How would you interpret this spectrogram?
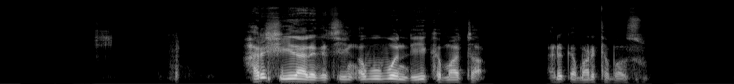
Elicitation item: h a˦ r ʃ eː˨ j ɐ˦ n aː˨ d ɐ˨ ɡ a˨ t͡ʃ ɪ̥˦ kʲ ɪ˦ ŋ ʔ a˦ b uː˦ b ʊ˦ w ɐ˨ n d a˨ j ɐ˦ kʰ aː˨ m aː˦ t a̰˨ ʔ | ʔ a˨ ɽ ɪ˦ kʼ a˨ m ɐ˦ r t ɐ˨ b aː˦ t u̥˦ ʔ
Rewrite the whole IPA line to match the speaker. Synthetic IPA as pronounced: h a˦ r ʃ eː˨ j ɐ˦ n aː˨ d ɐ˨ ɡ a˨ t͡ʃ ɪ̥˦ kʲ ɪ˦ ŋ ʔ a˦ b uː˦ b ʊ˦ w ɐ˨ n d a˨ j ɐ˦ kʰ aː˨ m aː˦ t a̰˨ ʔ | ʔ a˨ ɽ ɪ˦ kʼ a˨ m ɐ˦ r t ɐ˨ b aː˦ s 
